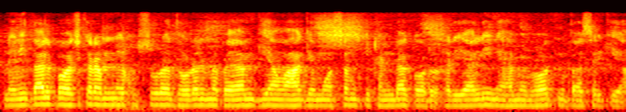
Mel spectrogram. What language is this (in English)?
Urdu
